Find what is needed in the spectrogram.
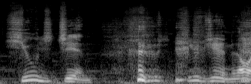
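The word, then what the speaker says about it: Zhuge Jin: Number 757, Zuj Jin. I did not pronounce that correctly. Wu strategist. I believe his name is the Z is silent. It's Huge Jin.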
